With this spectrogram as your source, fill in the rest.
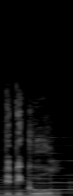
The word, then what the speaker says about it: Bibigul: music and music as BB ghoul the name of the singer and music as a twin which should be pronounced together her singing composition gaucha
